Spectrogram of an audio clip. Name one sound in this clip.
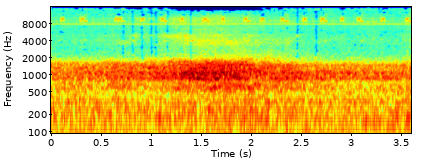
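Another car passes close by with a rising whoosh.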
